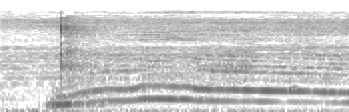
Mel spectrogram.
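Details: Siberian Husky wailing dramatically indoors while being shaved; a short sharp cry jumps into a long drawn-out tonal howl that rises, holds steady and sags slightly, with a faint hum in the background.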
